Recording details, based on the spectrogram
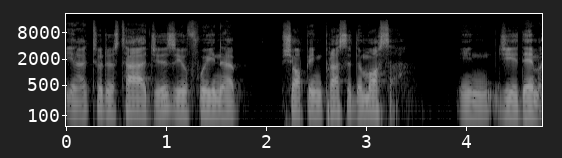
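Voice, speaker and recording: Against a quiet background, a man with a strong English accent talks at a fairly slow pace in a monotone, flat delivery. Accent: strong English-speaker accent in Portuguese. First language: English (speaking Portuguese). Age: 50s. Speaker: English teacher; podcast guest, English teacher. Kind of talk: casual chat. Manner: halting, many fillers and English words. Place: studio. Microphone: studio mic.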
